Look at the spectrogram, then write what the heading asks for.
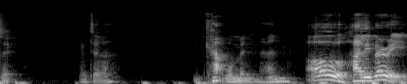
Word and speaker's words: Halle Berry: what is it what's her name I can't pronounce it Catwoman man oh Halle Berry hello Berry that's it yeah put some respect on her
